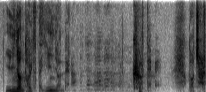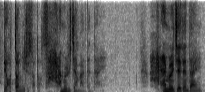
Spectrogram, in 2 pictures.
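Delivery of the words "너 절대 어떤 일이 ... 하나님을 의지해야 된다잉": hushed, dialect-tinged grandpa warning; grandfatherly warning. Acted. Grandfather warns his grandson never to trust people, whispering. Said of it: "이런 양육을".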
